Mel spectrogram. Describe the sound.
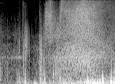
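Wind blows outdoors on a cold day's walk and buffets the microphone as a broad, rushing roar that swells slightly and stays steady, with no talk.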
